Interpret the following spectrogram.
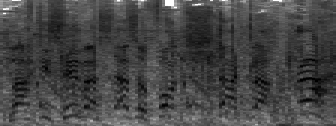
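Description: An actor playing a cocky, defiant space commander in a retro sci-fi audio drama, urgent and punchy. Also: male voice, extremely high pitch, expressive, moderate pace. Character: bold, cocky male space commander hero. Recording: loud music and engine noise behind.

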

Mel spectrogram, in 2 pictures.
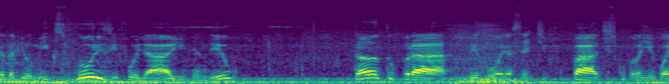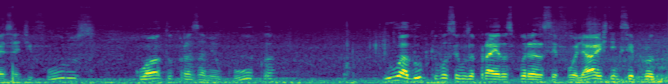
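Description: A man hosting a casual gardening vlog, chatting and explaining plant care outdoors while he films on a phone. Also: mid-range voice. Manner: chatty, explaining, often asks "entendeu, gente?". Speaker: channel host. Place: outdoor paved yard with potted plants. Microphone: phone camera held close, filming plants. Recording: phone recording with loud street noise.

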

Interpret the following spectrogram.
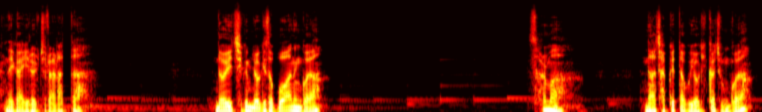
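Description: A man's voice: medium pitch, moderate pace, faint music behind, natural voice. A young man playing an earnest, protective dog shifter in a romantic audio drama. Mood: hurt, defiant. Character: gentle, devoted young dog shifter, wounded but protective.

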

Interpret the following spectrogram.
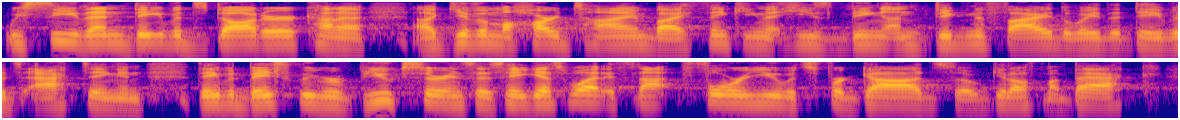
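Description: Conversational pastor in a reverberant hall. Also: male voice, a little high, a little fast, hardly any pauses. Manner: conversational, animated hand gestures, frequent restarts. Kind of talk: casual sermon. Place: church stage with lit patterned backdrop. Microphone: headset mic.

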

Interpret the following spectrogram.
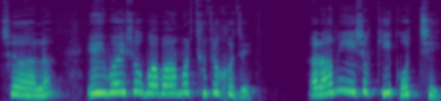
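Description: A woman's voice: high-pitched, normal speed, music in the background, lightly acted. A woman voicing an indignant, hot-tempered village husband and father in a comedy cartoon, with faint noise. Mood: wailing frustration. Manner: blustering. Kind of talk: comic cartoon dialogue.

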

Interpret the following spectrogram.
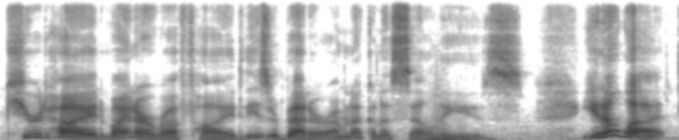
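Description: A woman's voice: fairly low pitch, animated, measured pace, creaky. A woman giving casual game commentary, thinking aloud in a hesitant, musing way as she hosts. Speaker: gaming video host.

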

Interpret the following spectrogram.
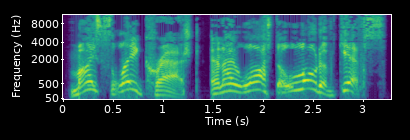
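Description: Narrator putting on a kindly old christmas man, urgent and pleading, pitched up, lots of swoops. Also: very animated, slow pace, vocal fry, a bit bright, slightly rough, dry recording, studio quality, full character voice. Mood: distressed.

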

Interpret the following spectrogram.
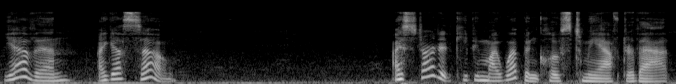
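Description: A woman playing an apologetic, self-conscious young park ranger who speaks haltingly in a naturalistic podcast drama. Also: on the low side, animated. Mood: shaken, confiding. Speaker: actor in audio drama.

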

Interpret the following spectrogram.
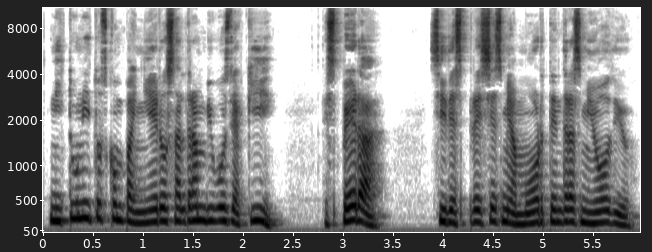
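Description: A savage jungle queen, put on by a male narrator, speaks in a raised, mellow voice. She is commanding and threatening, every phrase an order from a comic-book villainess. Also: sits high, moderate pace, pitched above the performer's own voice, natural voice.

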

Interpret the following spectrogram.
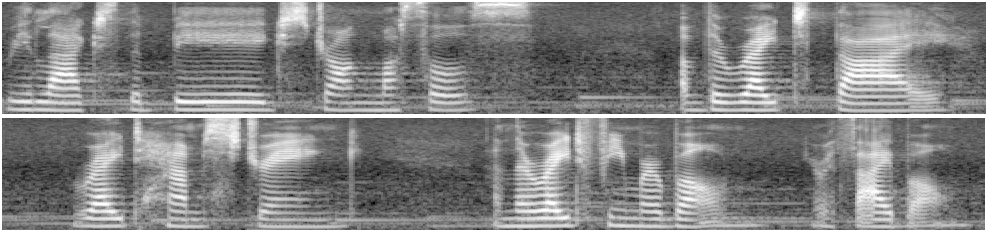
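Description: A woman instructor leading a guided relaxation, speaking calmly and gently, with long pauses between soothing instructions. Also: mid-range voice, vocal fry. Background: soft background music.

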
